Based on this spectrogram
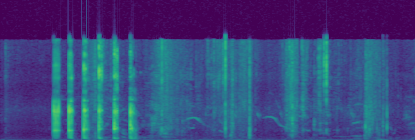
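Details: Grey francolin chicks moving about in a jungle: a quick run of six sharp, clicky chips, then softer scattered notes with a couple of faint rising squeaks.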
